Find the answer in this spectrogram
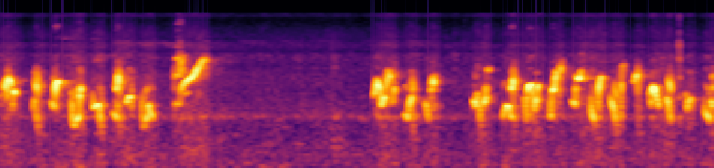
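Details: A provoked territorial stripe-throated bulbul delivers rapid, dense runs of chirpy, warbled notes, breaks off into a brief silence, then resumes with another fast chattering series.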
